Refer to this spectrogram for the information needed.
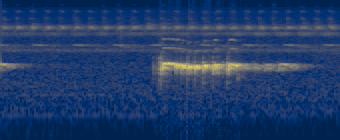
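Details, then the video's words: One rolling phrase of quick cooing notes from a local zebra dove in angkatan style, rising out of a quiet start with a steady high-pitched hum throughout. "JENIS SUARA ANGKATAN PERKUTUT LOKAL AUTO NYAMBER PERKUTUT MACET"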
